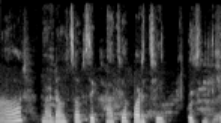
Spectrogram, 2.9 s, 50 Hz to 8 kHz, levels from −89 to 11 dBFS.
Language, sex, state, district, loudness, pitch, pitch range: Hindi, female, Bihar, Araria, -20 LUFS, 205 Hz, 190-210 Hz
